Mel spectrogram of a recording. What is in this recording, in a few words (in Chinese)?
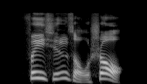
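"飞禽走兽", Chinese; HSK6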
